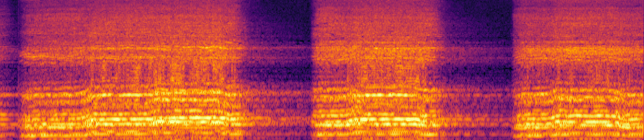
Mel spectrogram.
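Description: Closing theme music of chanted vocals: voices holding long sung notes in phrases, breaking off briefly twice.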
